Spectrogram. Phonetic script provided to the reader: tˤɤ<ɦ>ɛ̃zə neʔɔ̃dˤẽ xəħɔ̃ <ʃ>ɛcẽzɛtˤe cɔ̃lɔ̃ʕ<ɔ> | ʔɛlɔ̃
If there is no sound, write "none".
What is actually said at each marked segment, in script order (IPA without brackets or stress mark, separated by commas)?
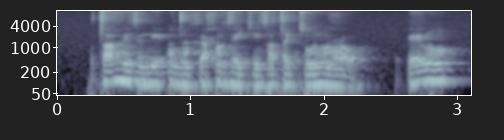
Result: ɦ, z, ɔ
